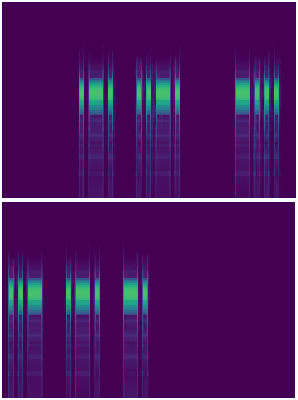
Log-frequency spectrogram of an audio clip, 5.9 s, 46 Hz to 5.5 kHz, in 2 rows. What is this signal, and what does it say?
Morse code, heard as a keyed tone, about 25 wpm, spaced as for 20 wpm, 600 Hz. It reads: RF BURN
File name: PR302 20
